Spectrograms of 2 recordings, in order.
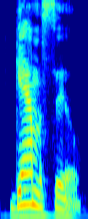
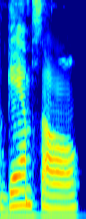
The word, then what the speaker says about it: Gamsol: Then when I went through the smoothing out process, I used um Gamma. I always add an extra syllable in there.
